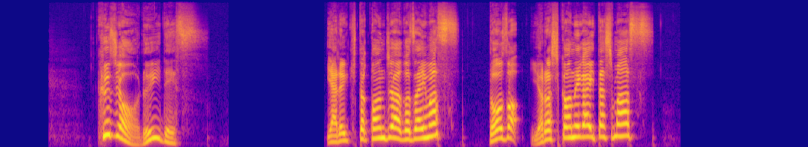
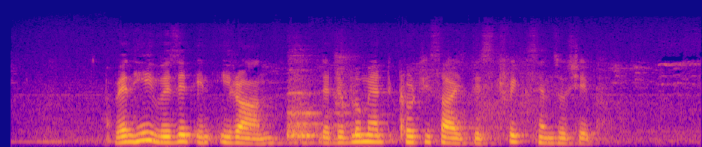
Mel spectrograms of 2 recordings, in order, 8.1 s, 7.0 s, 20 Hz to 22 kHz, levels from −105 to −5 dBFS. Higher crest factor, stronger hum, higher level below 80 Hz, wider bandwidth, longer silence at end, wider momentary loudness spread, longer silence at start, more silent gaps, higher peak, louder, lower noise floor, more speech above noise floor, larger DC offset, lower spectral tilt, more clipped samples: about the same, 16 dB vs 18 dB; neither; about the same, -70 dBFS vs -74 dBFS; first, over 20 kHz vs 8.4 kHz; first, 1.6 s vs 0.35 s; about the same, 12 LU vs 11 LU; first, 1 s vs 0.45 s; first, 2.28-3.24 s vs none; first, 0 dBFS vs -10 dBFS; first, -14 LUFS vs -27 LUFS; about the same, -51 dBFS vs -52 dBFS; first, 37 dB vs 26 dB; neither; second, -3.5 dB/octave vs -9 dB/octave; neither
